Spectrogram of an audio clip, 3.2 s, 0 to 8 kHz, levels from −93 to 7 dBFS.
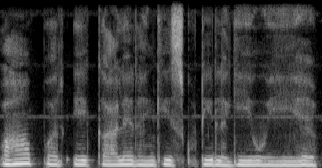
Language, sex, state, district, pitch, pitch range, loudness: Hindi, female, Jharkhand, Ranchi, 190 Hz, 180-200 Hz, -16 LUFS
